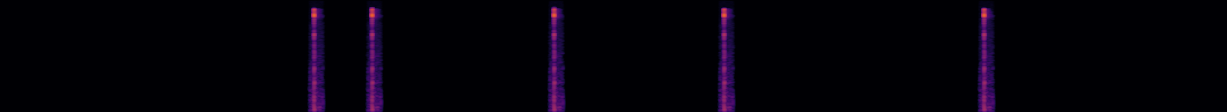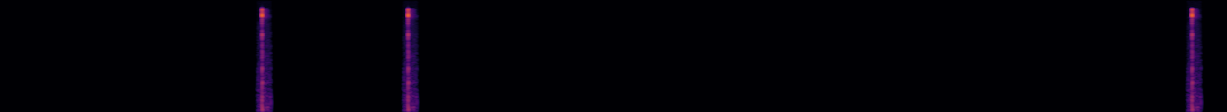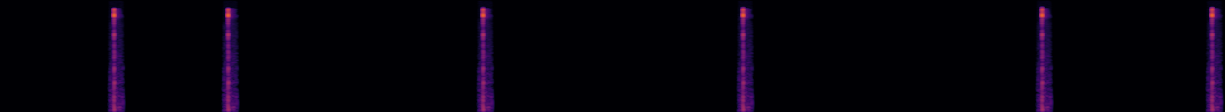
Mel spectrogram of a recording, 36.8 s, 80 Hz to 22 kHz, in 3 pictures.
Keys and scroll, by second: 0.5 ctrl+c, 0.9 ctrl+f, 2.3 r, 4.8 v, 26.5 r, 28.2 shift+v.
